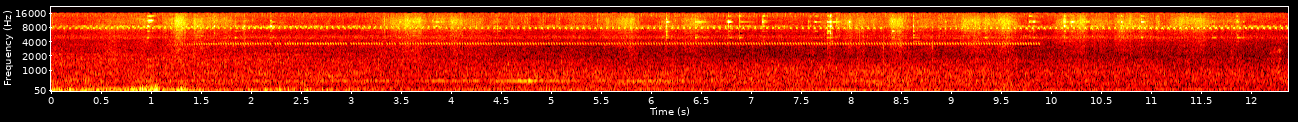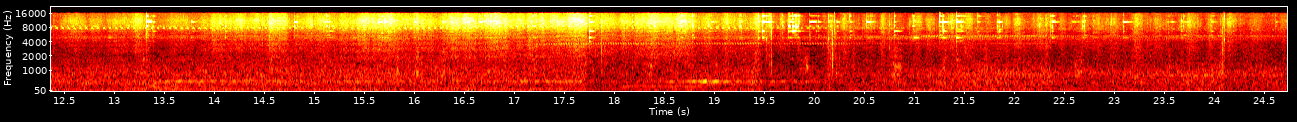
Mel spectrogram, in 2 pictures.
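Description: A black Labrador pushing and sniffing through tall dry grass, the stems rustling and crackling irregularly, most of all in the second half. Insects keep up a steady high trill throughout.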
